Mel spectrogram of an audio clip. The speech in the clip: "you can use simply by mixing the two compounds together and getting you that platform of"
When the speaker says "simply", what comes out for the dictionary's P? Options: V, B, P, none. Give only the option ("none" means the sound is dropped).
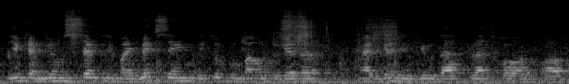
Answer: B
